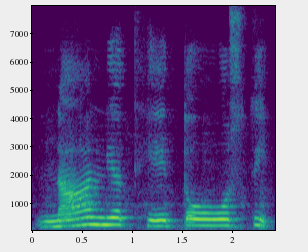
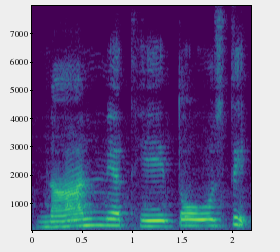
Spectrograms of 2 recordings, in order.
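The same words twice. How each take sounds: First: The words are fused into one long word. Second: The same.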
